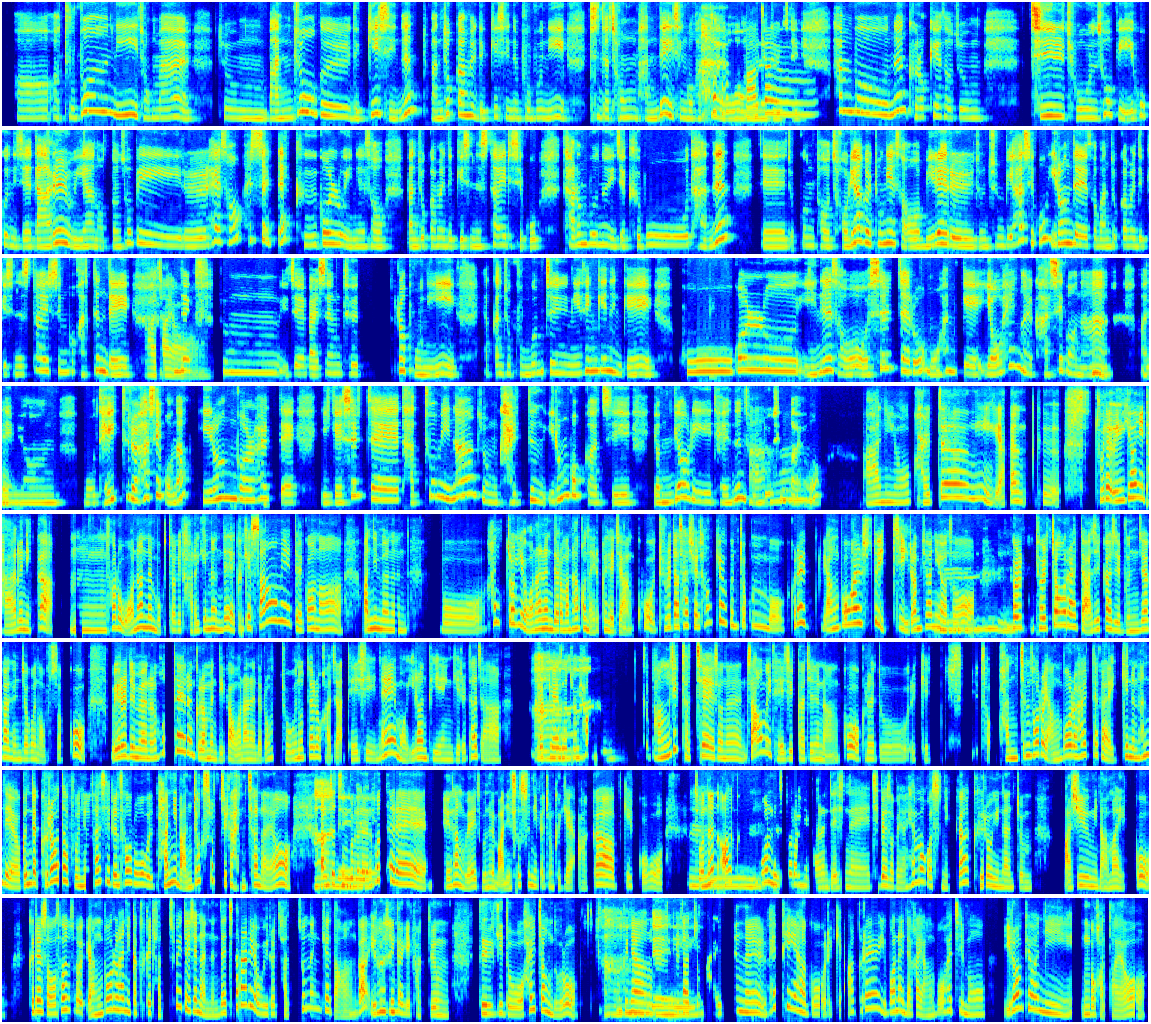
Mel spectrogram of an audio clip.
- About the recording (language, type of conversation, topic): Korean, advice, 돈 관리 방식 차이로 인해 다툰 적이 있나요?
- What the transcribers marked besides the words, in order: laugh; teeth sucking; tapping; teeth sucking; other background noise; teeth sucking; laughing while speaking: "않잖아요"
